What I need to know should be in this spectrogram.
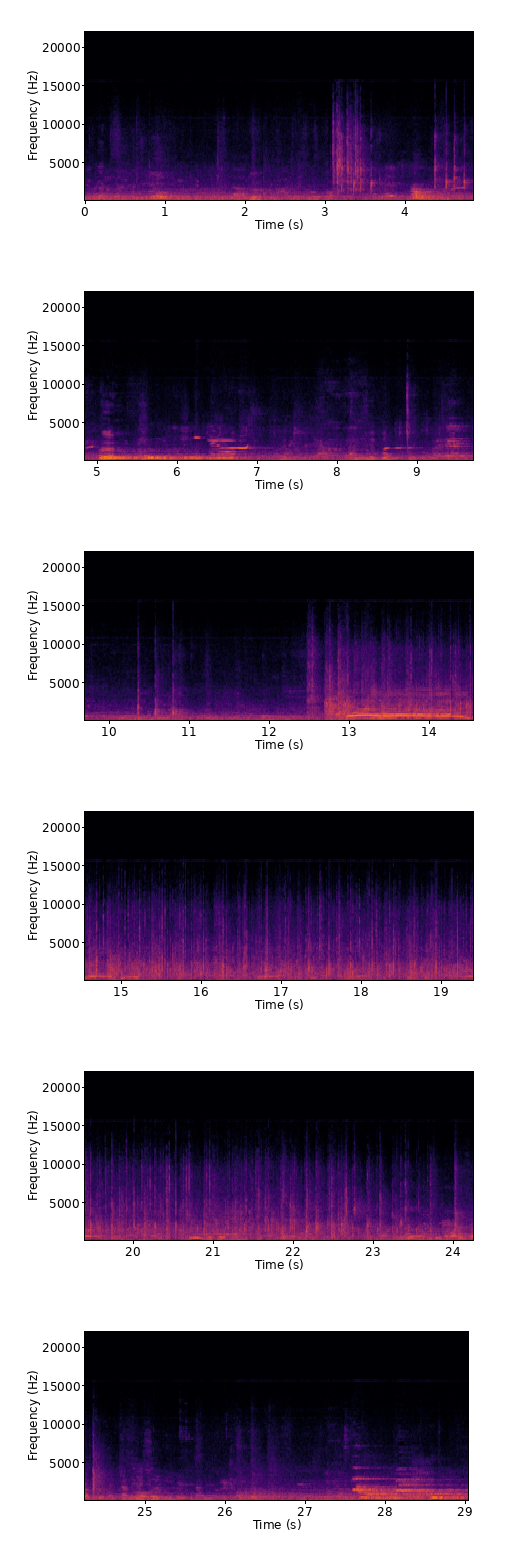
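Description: Several adults talk nearby in an echoing hall.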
